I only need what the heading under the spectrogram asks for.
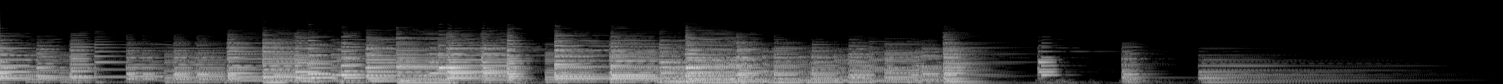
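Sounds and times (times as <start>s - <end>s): piano music: 0.0s - 14.6s.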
